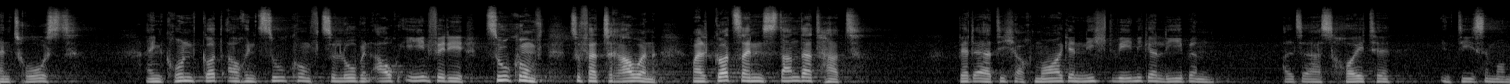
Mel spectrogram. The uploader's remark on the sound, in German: aus dem Gottesdienst der Liebenzeller Mission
